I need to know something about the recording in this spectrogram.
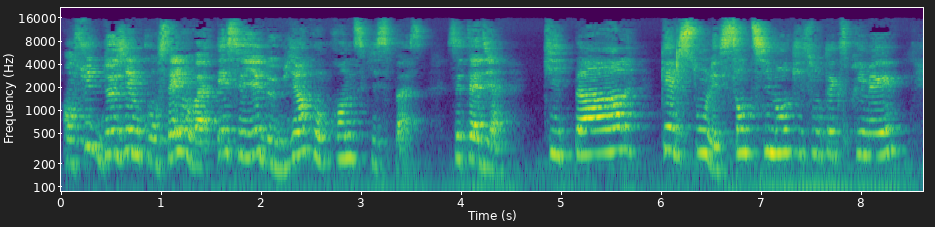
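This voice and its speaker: A woman's voice: high voice, a little slow, a little mellow, distant mic, slight background noise. Teacherly woman in an echoey room. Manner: patient, teacherly, step-by-step. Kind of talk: explanatory lesson.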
